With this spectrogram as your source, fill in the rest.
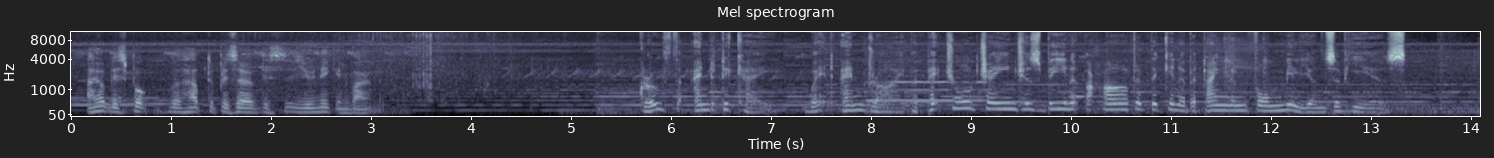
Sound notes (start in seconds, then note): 3.4 camera clicks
